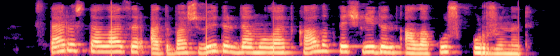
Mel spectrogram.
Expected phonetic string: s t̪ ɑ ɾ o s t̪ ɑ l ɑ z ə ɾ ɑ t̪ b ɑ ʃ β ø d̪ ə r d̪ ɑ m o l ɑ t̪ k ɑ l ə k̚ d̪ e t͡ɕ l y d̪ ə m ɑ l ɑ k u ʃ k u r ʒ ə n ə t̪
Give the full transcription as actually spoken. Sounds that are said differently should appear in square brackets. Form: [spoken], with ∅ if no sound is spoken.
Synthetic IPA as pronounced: s t̪ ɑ ɾ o s t̪ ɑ l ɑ z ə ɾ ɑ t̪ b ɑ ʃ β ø d̪ ə r d̪ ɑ m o l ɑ t̪ k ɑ l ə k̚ d̪ e t͡ɕ l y d̪ ə [n] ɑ l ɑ k u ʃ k u r ʒ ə n ə t̪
